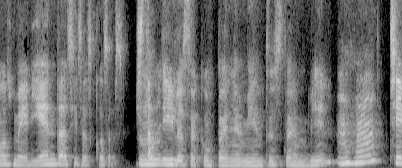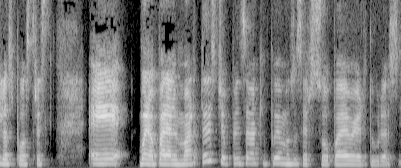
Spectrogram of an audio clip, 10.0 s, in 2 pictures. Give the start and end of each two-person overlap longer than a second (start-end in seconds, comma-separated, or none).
none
